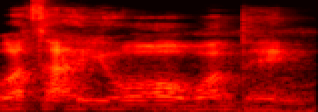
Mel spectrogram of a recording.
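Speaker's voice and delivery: attempted, put-on French accent. Voicing a large fish orc-looking man who approaches the group: attempted French accent. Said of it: "I don't know if I've done French at all".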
